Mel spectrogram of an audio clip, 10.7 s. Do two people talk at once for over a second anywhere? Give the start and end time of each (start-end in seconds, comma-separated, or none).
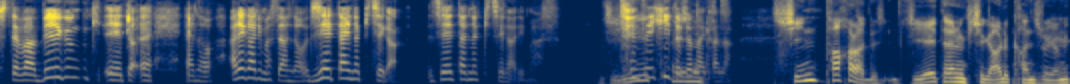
6.1-7.3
